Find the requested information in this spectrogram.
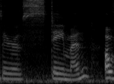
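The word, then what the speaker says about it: stamen: Jesse says there are stamon. Oh, right. Not stamman. I think I mispronounced it.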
